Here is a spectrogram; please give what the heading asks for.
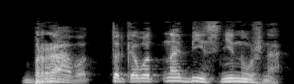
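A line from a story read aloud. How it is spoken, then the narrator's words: Burly man growling. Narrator (Russian): Снова зарычал квадратный качок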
